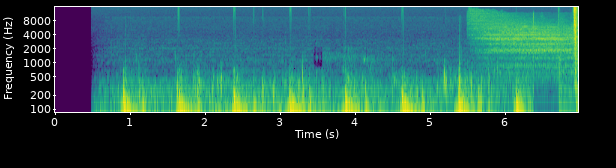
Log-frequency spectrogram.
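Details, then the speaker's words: Adult man's own heartbeat recorded with a DIY electronic stethoscope (condenser lavalier microphone fitted to a stethoscope): regular paired lub-dub first and second heart sounds at about 80 beats a minute, normal rhythm. "We tried to show that it's pretty simple and inexpensive to record your heart beat sound, to listen and even to view it."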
